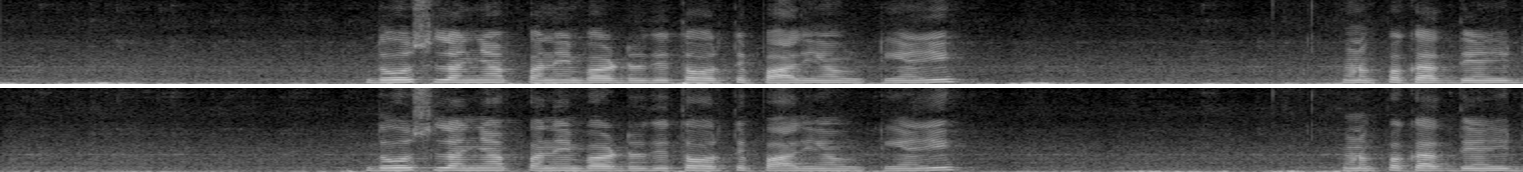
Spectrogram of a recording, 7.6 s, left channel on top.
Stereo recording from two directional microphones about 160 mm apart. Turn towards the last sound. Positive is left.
turn(degrees=10)  # may be behind; listen again after turning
